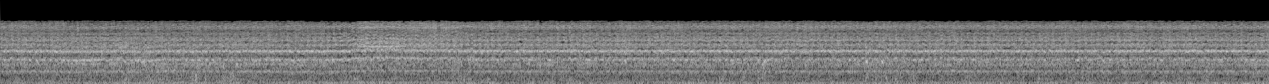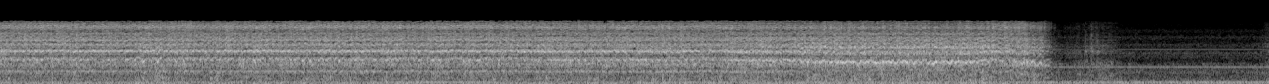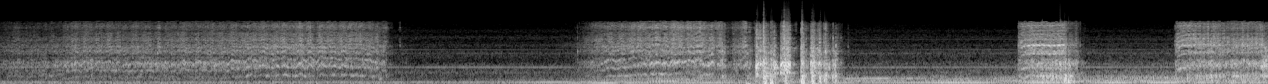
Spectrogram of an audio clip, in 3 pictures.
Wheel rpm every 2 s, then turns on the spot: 160, 160, 160, 160, 160, 160, 160, 160, 160, 160, 160, 110, 20, 80, 70, 30, 50, 20, 70.
none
